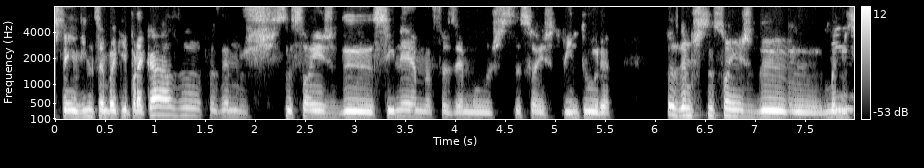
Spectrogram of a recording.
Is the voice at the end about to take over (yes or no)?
no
